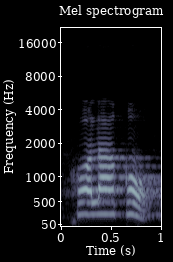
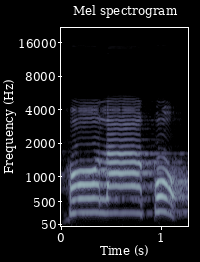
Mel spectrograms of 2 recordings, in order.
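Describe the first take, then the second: First: The final consonant is held with no vowel after. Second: The final consonant is followed by an 'a' vowel. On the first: "Itu kita tidak bergerak mulutnya" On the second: "Beda kalau kita kasih fathah"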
